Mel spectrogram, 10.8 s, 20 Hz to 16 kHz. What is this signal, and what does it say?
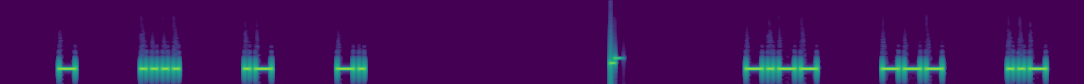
Morse code, heard as a keyed tone, about 22 wpm, spaced as for 10 wpm, 700 Hz. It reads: THAN YOU
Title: 4x Character Spacing - Top 300 Words - 22wpm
